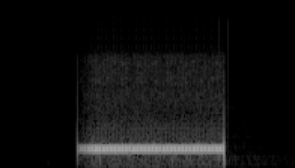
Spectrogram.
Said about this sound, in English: All right, we have to get out of this crazy dial tone first, though.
